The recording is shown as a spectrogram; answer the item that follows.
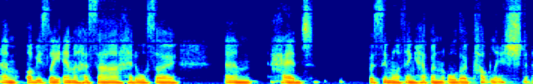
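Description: In an Australian accent, a woman speaks at a very deep, low pitch with a dark, mellow tone. Her voice is somewhat breathy, with monotone, flat intonation. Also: very clean recording, silent background. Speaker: former politician and author. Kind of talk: interview.

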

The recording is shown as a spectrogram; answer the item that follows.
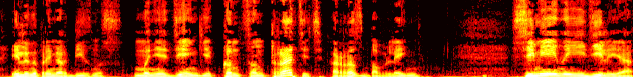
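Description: Speaking at a very slow pace, a man swings his pitch very widely in a somewhat breathy voice, with dry sound and no echo. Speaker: poet and performance artist; poet. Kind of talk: interview; poetry reading. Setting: studio. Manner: musical, rhythmic speech. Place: studio.

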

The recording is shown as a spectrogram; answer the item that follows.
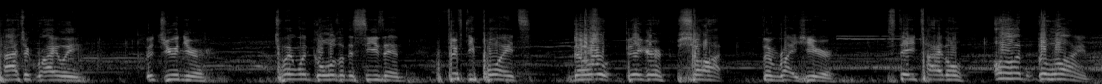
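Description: A man with a high pitch speaks in a raised, projected voice at a fairly slow pace, with long, frequent pauses. His intonation is fairly even, his loudness very even, and music plays in the background. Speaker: soccer play-by-play commentator. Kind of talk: soccer play-by-play commentary.

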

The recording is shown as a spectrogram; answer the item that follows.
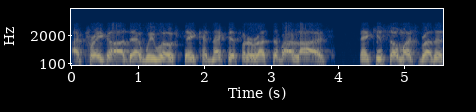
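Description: This man talks at a fairly slow pace with an American accent. His pitch sits in the medium range. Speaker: prayer revival host and pastor. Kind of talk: fervent prayer and altar call. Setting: Facebook Live video call with several participants. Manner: earnest, fervent, pleading.

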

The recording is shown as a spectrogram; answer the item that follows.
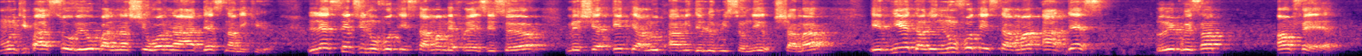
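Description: In a room with audible echo and light background noise, a man speaks fairly slowly in a high voice with ordinary pitch variation. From Haiti. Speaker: pastor; preacher addressing online listeners. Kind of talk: sermon. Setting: internet radio broadcast. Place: home room.

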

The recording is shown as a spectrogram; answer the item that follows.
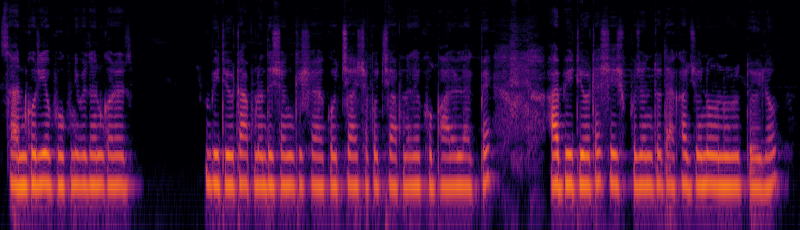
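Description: A woman speaks with a fairly high pitch and a dark, mellow tone. Her intonation is monotone and flat. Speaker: devotional vlogger. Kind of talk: home vlog narration. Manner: halting.

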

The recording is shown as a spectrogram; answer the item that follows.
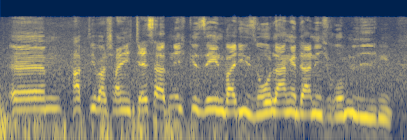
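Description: A man talks at a moderate pace over loud background noise. The sound is dry with no echo. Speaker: nature trail guide. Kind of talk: outdoor educational explanation. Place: forest.

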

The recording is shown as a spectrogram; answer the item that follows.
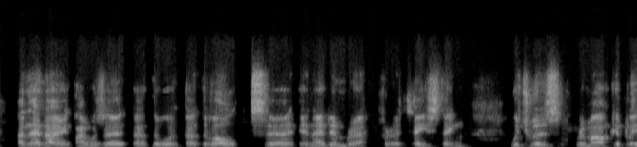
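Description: Against a quiet background, a man with a Welsh accent speaks at a moderate pace. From Wales. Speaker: club event organiser; whisky tasting host. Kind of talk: casual chat. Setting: video call. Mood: relaxed, anecdotal. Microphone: video call.

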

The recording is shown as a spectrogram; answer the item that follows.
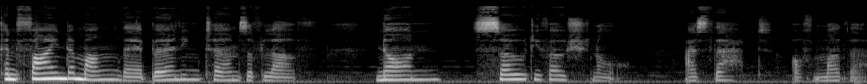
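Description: A woman's medium-pitched voice at a very slow pace, lively intonation, and music in the background. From Britain. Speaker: poetry reader. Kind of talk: poetry reading.

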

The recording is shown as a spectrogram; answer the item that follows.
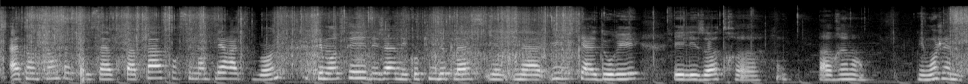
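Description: A woman's high-pitched, monotone voice at a moderate pace, with flat intonation and noticeable background noise. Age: 20s. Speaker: YouTuber. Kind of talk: shopping haul vlog. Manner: casual, chatty. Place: home room.

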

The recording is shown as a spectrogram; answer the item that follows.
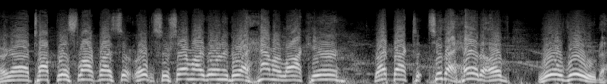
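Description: A man's animated, high-pitched voice against noticeable background noise. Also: ordinary pitch variation, very even loudness. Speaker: wrestling commentator. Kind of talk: live wrestling commentary. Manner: fast, animated play-by-play calling each move.

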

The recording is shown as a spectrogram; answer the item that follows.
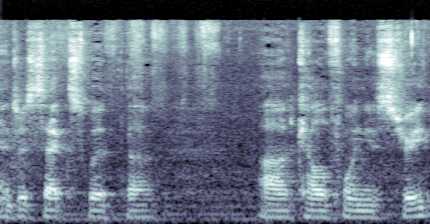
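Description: Very deep and low in pitch, the man's voice has a dark, mellow tone and sounds somewhat breathy. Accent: American. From Huntsville, Alabama. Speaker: oral history interviewee. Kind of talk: interview answer. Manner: hesitant, conversational.

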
